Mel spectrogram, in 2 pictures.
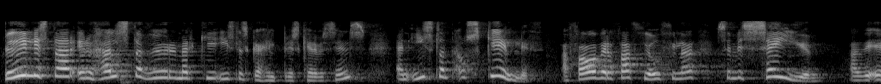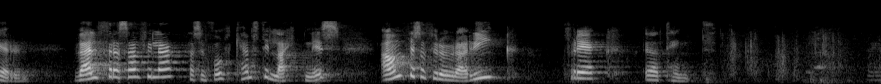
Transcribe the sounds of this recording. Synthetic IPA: pɪðlɪst̪aɾɛɾʏɦɛlst̪avœːɾʏmɛr̥cɪist̪lɛnskaɦejlpɾɪscʰɛɾvɪsɪnsɛnist̪lant̪awscɪːlɪ̰ð | a̰ðfaːwavɛːɾaθaðθjoːwðfiːlasɛmvɪðseːjʏm | aðvɪðɛːɾʏ̰m | vɛlfɛɾasamfiːlaθasɛmfowl̥kcʰɛmst̪ɪlajhknɪs | anθɛsaðθʏɾavɛɾariːk | fɾɛːk | ɛðat̪ʰejŋt̪

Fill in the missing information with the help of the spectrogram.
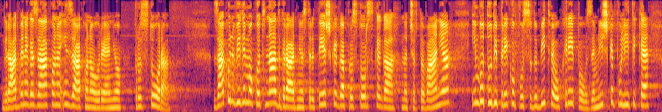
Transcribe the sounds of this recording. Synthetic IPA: ɡɾaːd̪bɛnɛɡazaːkɔnaʔinzaːkɔnaɔɾɛːnju | pɾɔst̪oːɾa | zaːkɔnʋiːd̪imɔkɔt̪nad̪ɡɾaːd̪njɔst̪ɾat̪eːʃkɛɡapɾɔst̪oːɾskɛɡanat͡ʃəɾt̪ɔʋaːnjaimbot̪uːd̪ipɾeːkɔpɔsɔd̪ɔbiːt̪ʋɛukɾeːpɔwzɛmliʃkɛpɔliːt̪ikɛ

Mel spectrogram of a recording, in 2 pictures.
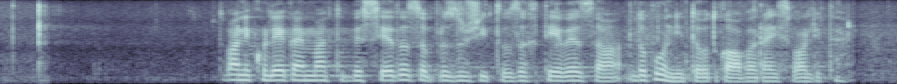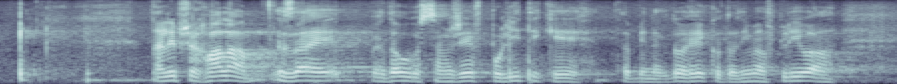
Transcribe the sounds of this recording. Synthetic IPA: spɔ̥ʃt̪ɔʋaːnikɔleːɡaimaːt̪ɛbɛseːd̪ɔzaɔbɾazlɔʒiːt̪ɛwzaxt̪eːʋɛzad̪ɔpɔwnit̪ɛwɔd̪ɡɔːʋɔɾʔaizʋoːlit̪ɛ | najleːpʃaxʋaːlazd̪ajpɾɛd̪ɔwɡosəmʒewpɔliːt̪ikid̪̥abinɛɡd̪oːɾeːkəwd̪aniːmawpliːʋa

